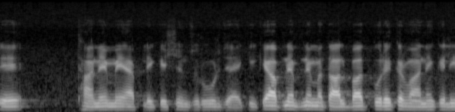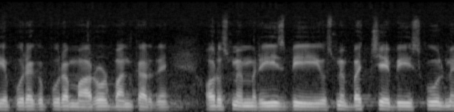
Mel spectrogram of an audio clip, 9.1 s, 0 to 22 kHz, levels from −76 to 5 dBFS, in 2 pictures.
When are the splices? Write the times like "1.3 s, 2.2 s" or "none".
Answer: 2.5 s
